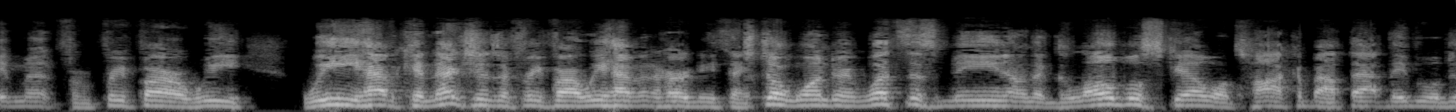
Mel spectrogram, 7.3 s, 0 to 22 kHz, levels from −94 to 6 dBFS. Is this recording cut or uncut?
cut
